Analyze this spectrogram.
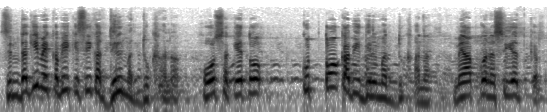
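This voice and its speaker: A male preacher delivers an emotional sermon in a notably high voice. He tells a story, building emphasis and urging the listeners on. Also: lively intonation, creaky.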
